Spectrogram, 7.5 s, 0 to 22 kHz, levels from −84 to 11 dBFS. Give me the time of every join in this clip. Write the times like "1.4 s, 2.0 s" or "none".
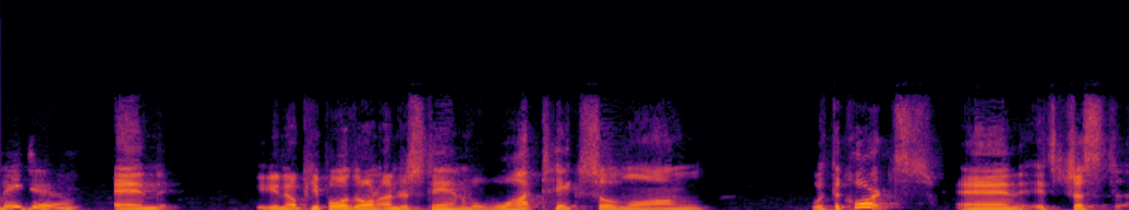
6.3 s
